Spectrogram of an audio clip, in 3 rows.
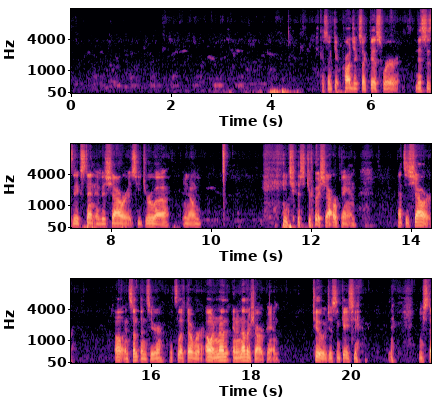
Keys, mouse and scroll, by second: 6.1 click, 11.4 space, 11.9 click, 15.5 click.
